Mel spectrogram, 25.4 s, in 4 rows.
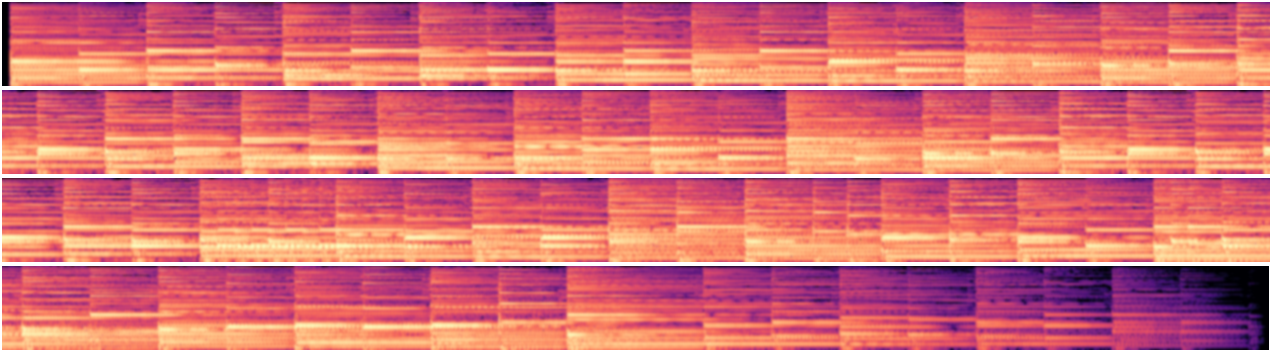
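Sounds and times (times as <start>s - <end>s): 
harpsichord: 0.0s - 24.9s.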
